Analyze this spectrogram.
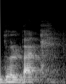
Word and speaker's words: d'Holbach: d'un monsieur qui s'appelle d'holbach ou dole bac si vous le prononcé à la française ça c'est l'idéal ostroff h au nba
